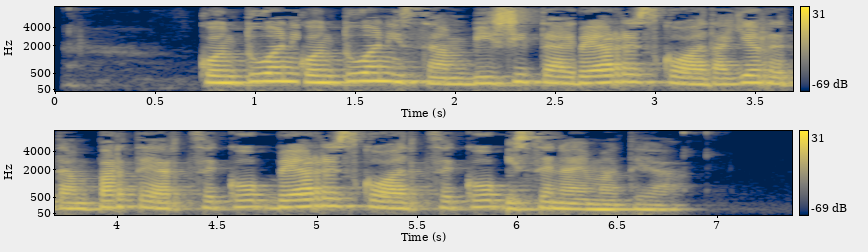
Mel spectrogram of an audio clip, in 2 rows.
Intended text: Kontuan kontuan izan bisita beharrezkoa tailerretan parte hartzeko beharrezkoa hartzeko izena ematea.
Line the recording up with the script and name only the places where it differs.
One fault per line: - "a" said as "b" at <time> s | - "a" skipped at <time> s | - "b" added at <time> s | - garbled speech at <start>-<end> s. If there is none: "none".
none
